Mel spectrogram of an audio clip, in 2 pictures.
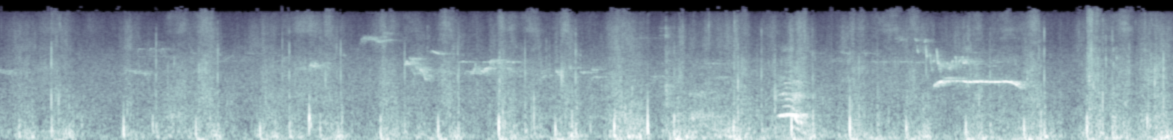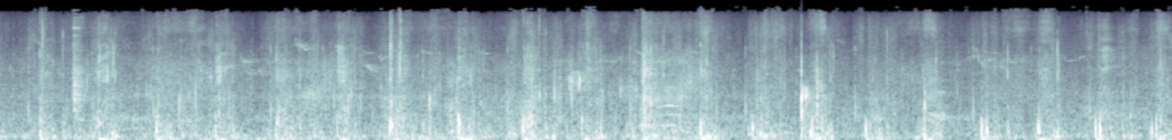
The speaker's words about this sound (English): But yeah, just walking through the woods, I'm surrounded by little birds.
